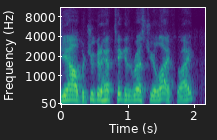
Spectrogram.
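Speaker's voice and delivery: mock sarcastic tone. Retelling what a woman told him at an event, imitating a sarcastic remark. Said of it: "very sarcastic when she said it".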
